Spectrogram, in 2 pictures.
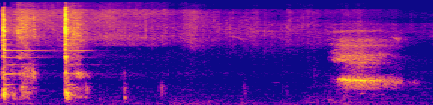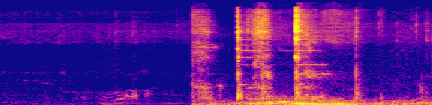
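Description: Coriander leaves dry-fried with spices in a pan for sweet-sour-spicy pickle, with a spoon scraping and stirring in short, quiet bursts at the start and a denser stretch at the end; a brief throat-clearing sound comes in the middle.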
